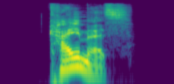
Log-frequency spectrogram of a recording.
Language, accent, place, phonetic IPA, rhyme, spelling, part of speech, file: German, Germany, Berlin, [ˈkaɪ̯məs], -aɪ̯məs, Keimes, noun, De-Keimes.ogg
- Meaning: genitive singular of Keim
